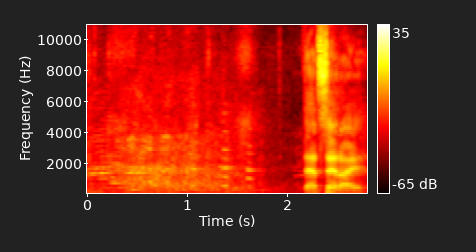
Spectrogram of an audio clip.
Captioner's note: audience laughing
